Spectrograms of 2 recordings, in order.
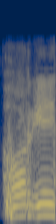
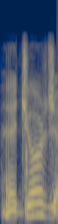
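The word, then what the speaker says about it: Jorge: हॉर्गे सोलारी। जॉर्ज, I don't know, it's the wrong pronunciation. हॉर्गे सोलारी इज the right pronunciation.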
